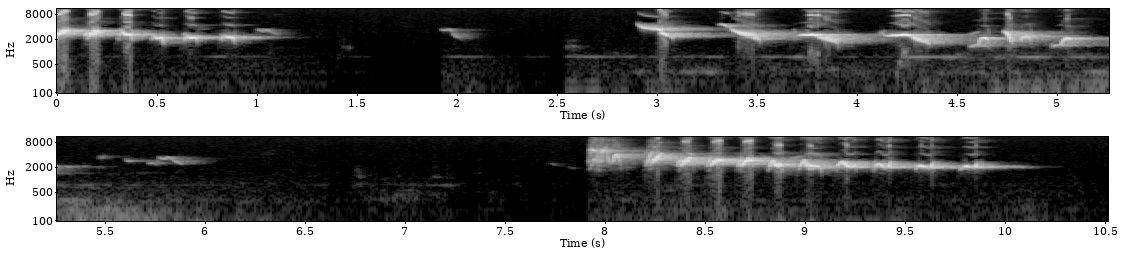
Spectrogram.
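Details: Greater green leafbird (cucak ijo) in excited 'ngentrok' singing, used to trigger other birds: three bursts of quick downward-slurred notes separated by pauses, the last a long descending rattle; a faint low rumble in between.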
